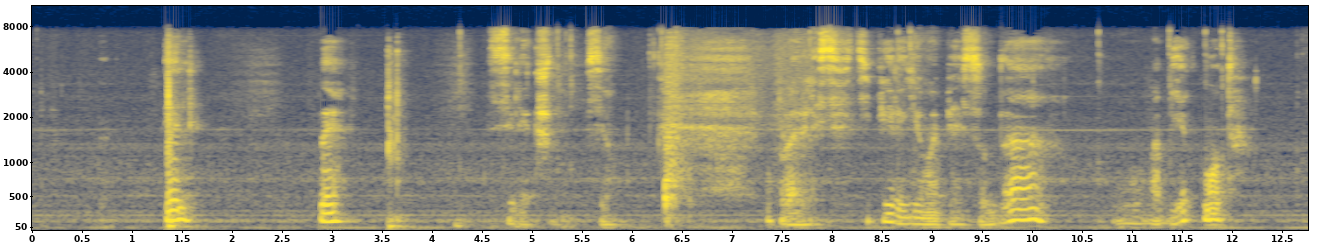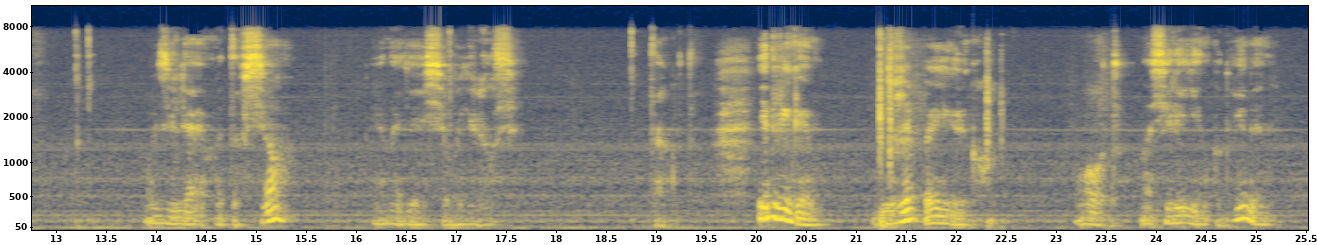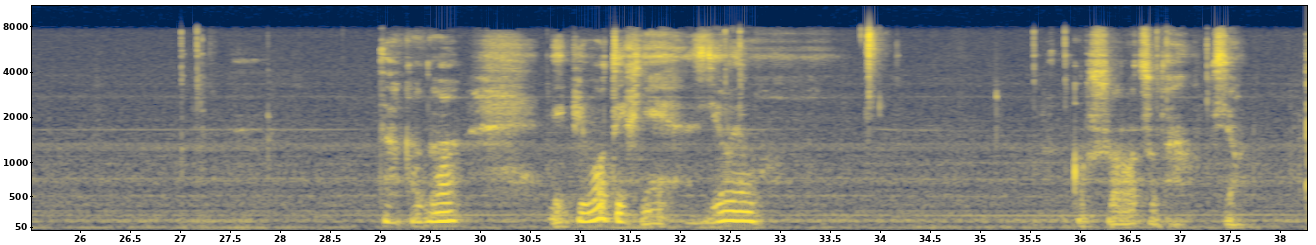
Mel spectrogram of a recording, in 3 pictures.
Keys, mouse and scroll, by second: 1.0 l, 4.9 click, 5.9 click, 7.4-11.5 drag, 12.8 click, 16.6 click, 27.2-30.3 scroll up 1, 32.1-35.1 drag, 36.4 click, 36.9-38.2 middle drag.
